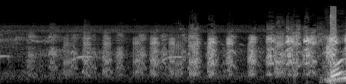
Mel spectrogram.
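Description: Asian openbills give harsh, nasal honking notes in a rapid run of about six per second, sounding like several birds calling together, with a brief higher whistle at the end.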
